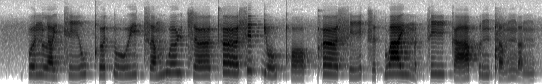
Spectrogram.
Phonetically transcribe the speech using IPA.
pɵ˧nlɐ˨jt͡siː˨˥w kʰɵ˨˥t̚uː˨˧j t͡sɐ˨˥mwɵ˥ɥt͡sœː˧t̪ʰœː˥ sɪ˥k̚jo˨˥w kʰɔː˨k̚pʰœː˥ siː˨˥t͡sɵ˨˥t̚waː˥j n̪ɐ˨˥k̚siː˥kaː˨˥ pɪ˥ŋpʰɐ˨˥mŋɐ˨ŋ

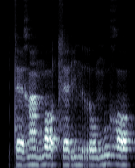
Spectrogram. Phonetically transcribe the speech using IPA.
tɛ˨ɣã˦˨ŋɔ˦˨ t͡sɛ˨ ɾi˨nro˨ŋu˦ɣɔ˦

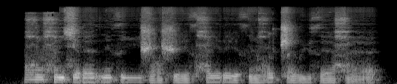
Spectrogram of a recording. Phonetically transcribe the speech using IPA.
ʕɛ̃ħẽɕɛ ɾɛ rẽθiː ʒɑ ʃeːθħeː ɾeːθɛ̃ʕø ʈ͡ʂæɹyθɛː ħæ

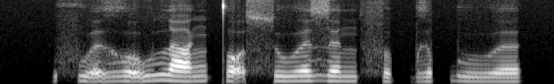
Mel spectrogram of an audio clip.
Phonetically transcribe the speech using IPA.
fṵ˧˨ə̯ɣo̰˧˥w la˨˦ŋt̪ɔ̰˧˨ su˨˦ə̯ zə˧nfə˨˩p̚ ɣə˦˥p̚ɣu˧ə̯

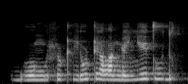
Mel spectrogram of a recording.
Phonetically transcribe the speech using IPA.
bʱoŋuɬuʈʰi ɾuʈilˠɛŋɽe ʎet̪ud

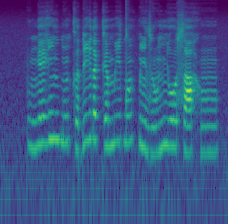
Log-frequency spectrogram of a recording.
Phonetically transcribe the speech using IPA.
pu˨ŋeː˧ɣĩ˦ɡ͡bũ˧ kə˨ɗiː˦ ɾɛ˨kɛ˧miː˦dɔ̃˦ k͡pĩ˦˨ zũ˨˦ɲoː˦sa˧ hũ˧

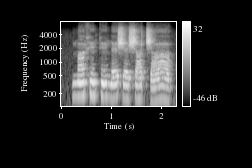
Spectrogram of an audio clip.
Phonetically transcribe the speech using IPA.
mã˨˥xẽ˨˥ kẽ˩˧˩nɛ˩˧˩ʃɛ˨˩˦ʃa˩˧˩ t͡ʃa˩˧˩

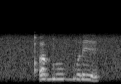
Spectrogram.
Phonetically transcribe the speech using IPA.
qʼuɡubʊ ɾɪ

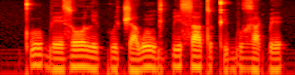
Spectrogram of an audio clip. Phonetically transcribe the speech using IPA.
kʼuː˦ beː˨zoː˦ li˨kʷi˨t͡ʃa˨wũ˦ ɡɪ˨k͡pi˦sa˦ to˨kʼi˨bu˨ ɣa˦˨k͡pɪ˦

